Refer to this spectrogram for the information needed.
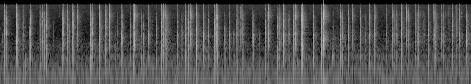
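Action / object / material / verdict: tap / glass tablet touchscreen in plastic case / glass / none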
